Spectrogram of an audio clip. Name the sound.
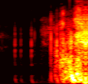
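sneeze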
